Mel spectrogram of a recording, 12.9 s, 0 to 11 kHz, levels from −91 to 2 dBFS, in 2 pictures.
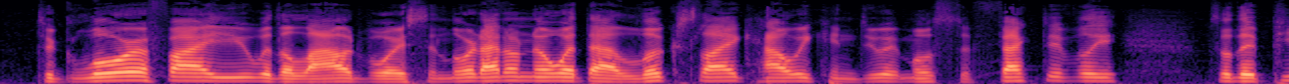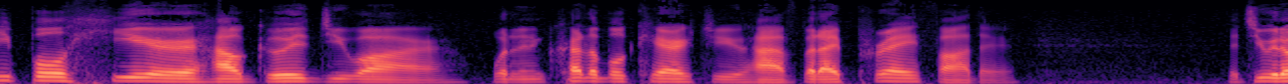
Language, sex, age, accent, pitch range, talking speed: English, male, 20-39, American, 105-140 Hz, 205 wpm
